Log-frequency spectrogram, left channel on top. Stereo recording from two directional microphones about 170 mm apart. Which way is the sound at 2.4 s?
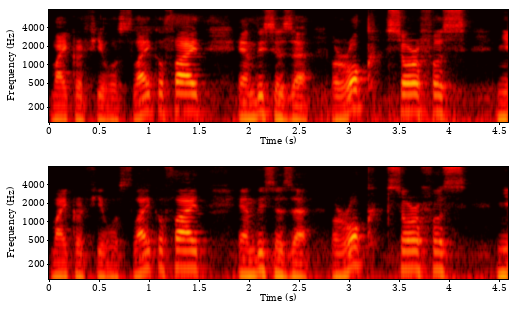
15° left (ahead or behind).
